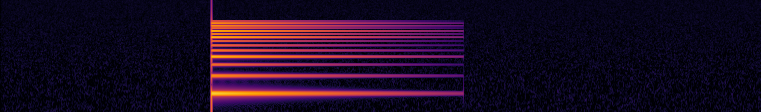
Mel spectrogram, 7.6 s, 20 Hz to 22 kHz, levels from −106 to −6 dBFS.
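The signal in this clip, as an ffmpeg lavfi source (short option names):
-f lavfi -i "aevalsrc='0.126*pow(10,-3*t/3.17)*sin(2*PI*690.15*t)+0.0282*pow(10,-3*t/3.17)*sin(2*PI*1381.21*t)+0.0141*pow(10,-3*t/3.17)*sin(2*PI*2074.09*t)+0.1*pow(10,-3*t/3.17)*sin(2*PI*2769.7*t)+0.0251*pow(10,-3*t/3.17)*sin(2*PI*3468.92*t)+0.0178*pow(10,-3*t/3.17)*sin(2*PI*4172.66*t)+0.0178*pow(10,-3*t/3.17)*sin(2*PI*4881.79*t)+0.126*pow(10,-3*t/3.17)*sin(2*PI*5597.18*t)+0.0447*pow(10,-3*t/3.17)*sin(2*PI*6319.69*t)+0.126*pow(10,-3*t/3.17)*sin(2*PI*7050.17*t)+0.0224*pow(10,-3*t/3.17)*sin(2*PI*7789.43*t)+0.0631*pow(10,-3*t/3.17)*sin(2*PI*8538.28*t)+0.0668*pow(10,-3*t/3.17)*sin(2*PI*9297.53*t)+0.0126*pow(10,-3*t/3.17)*sin(2*PI*10067.93*t)':d=2.52:s=44100"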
